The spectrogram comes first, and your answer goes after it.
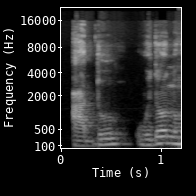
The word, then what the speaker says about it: Edo: our land is called it's not Edo boy it's called Ado we don't know how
